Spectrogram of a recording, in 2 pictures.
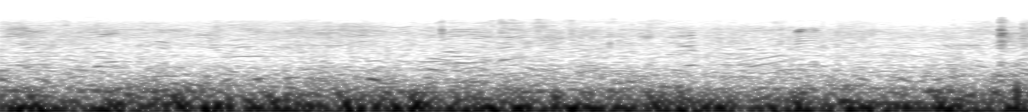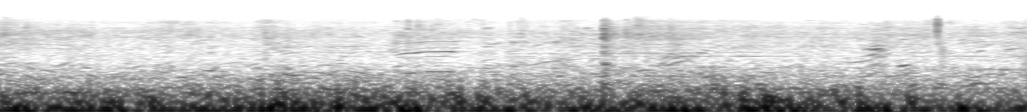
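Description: Outdoor festival crowd ambience: scattered voices of people nearby over a steady low rumble, with a few faint clicks.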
